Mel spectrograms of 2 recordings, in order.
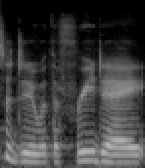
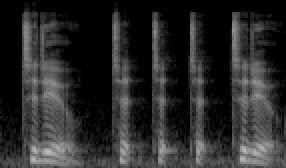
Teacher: I notice with the word to, I am reducing that to the schwa sound.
